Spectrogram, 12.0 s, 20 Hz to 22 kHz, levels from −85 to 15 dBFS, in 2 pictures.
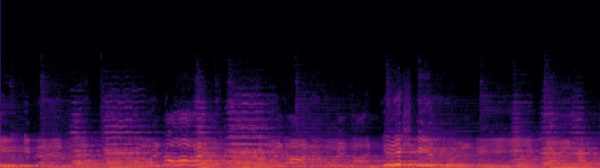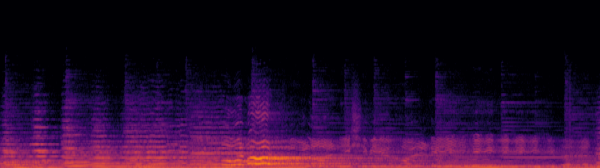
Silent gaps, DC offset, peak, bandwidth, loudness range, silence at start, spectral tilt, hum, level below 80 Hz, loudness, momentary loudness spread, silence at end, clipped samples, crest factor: none; under 0.1%; -2 dBFS; 13 kHz; 6 LU; 0 s; -6 dB/octave; none; -38 dBFS; -24 LUFS; 11 LU; 0 s; under 0.1%; 22 dB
